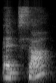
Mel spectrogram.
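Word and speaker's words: עצה: It is etzah, is how you say it in Hebrew.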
